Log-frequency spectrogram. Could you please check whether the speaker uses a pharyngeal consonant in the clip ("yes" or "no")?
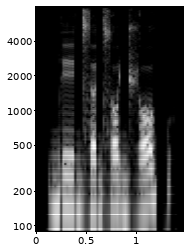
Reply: no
